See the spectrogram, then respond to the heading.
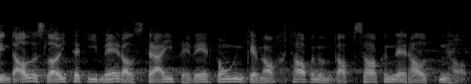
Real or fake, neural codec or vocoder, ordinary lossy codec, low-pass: real; none; none; 7.2 kHz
